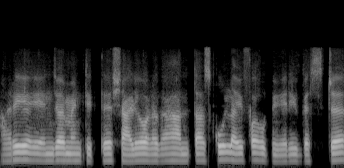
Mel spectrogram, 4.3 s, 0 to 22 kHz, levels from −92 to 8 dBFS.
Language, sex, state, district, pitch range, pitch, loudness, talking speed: Kannada, male, Karnataka, Dharwad, 120-130 Hz, 125 Hz, -27 LUFS, 125 wpm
